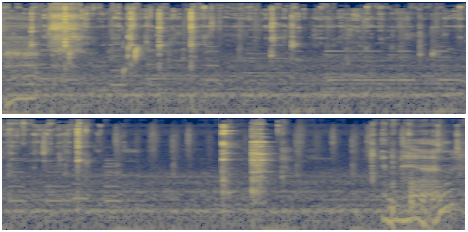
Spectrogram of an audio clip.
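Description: Gluten-free vegan pasta salad tossed with olive oil in a bowl, giving soft utensil scrapes and light clinks against the dish, with a few sharper taps and a brief sound near the end.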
